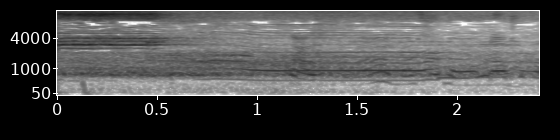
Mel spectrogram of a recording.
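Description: A toddler girl crying, with one long held wail in the second half; she is upset after having her ears pierced.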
